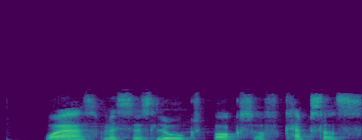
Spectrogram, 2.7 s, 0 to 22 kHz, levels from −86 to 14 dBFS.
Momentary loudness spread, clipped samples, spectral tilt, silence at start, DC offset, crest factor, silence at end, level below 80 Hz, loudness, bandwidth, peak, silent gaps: 13 LU; under 0.1%; -4 dB/octave; 0.35 s; under 0.1%; 20 dB; 0 s; -68 dBFS; -23 LUFS; 7.8 kHz; -2 dBFS; none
